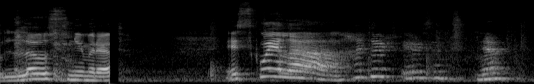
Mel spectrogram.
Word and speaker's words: números: Así se pronuncia. Énfasis en la U. Los números.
